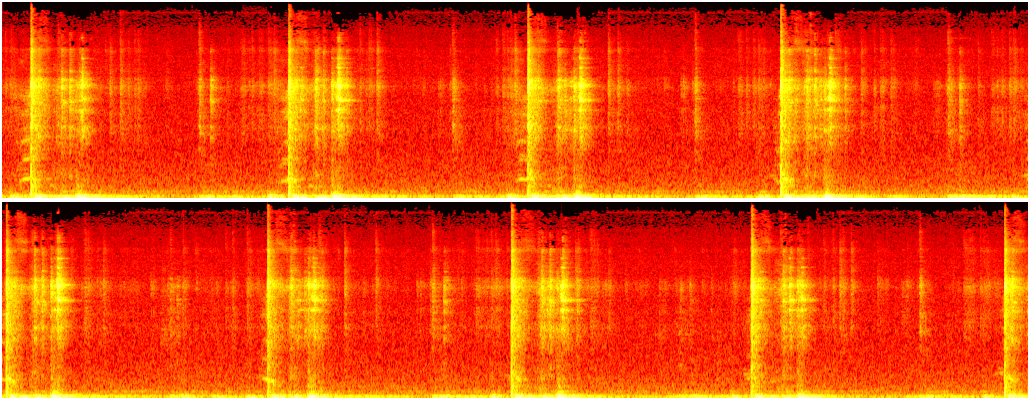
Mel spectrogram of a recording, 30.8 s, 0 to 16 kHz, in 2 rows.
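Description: Eight Muay Thai shin kicks landing on a heavy 60 kg punching bag, one sharp thud about every four seconds, each followed by about a second of rattling from the bag and its stand.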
